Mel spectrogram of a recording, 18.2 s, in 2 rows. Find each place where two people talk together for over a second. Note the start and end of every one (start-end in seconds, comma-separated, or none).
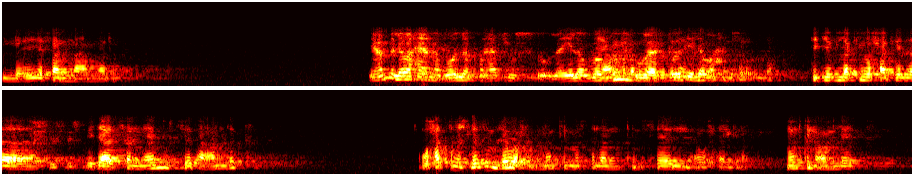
5.9-7.2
